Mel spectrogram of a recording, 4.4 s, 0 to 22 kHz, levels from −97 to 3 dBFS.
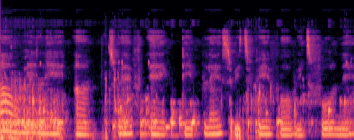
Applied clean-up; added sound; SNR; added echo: neural mask model RNNoise.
